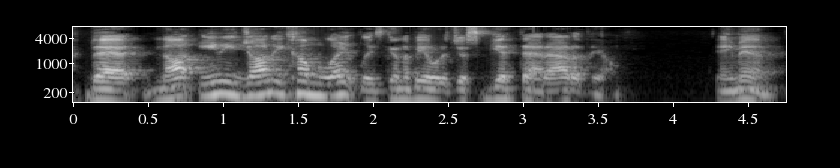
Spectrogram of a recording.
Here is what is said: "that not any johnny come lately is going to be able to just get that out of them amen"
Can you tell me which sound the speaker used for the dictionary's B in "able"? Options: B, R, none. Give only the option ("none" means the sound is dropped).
none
